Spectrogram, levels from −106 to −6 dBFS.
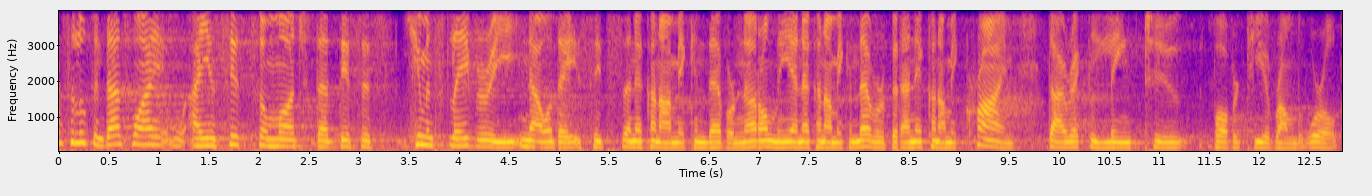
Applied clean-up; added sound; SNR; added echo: none; none; none; none.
